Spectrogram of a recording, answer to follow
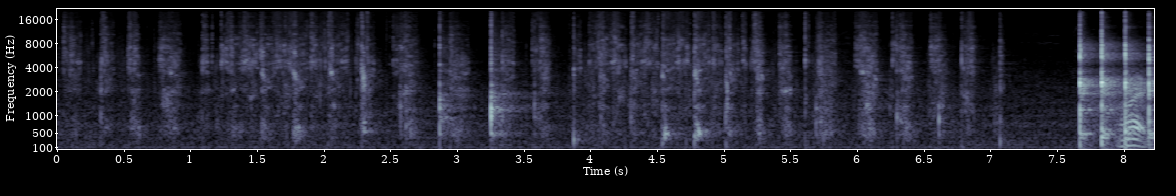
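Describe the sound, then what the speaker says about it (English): Quick irregular clinks and scrapes of a utensil stirring an egg mixture with soy sauce and sesame seeds in a bowl, close and fairly quiet, ending in a brighter clatter. "I'm going to give it a stir."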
